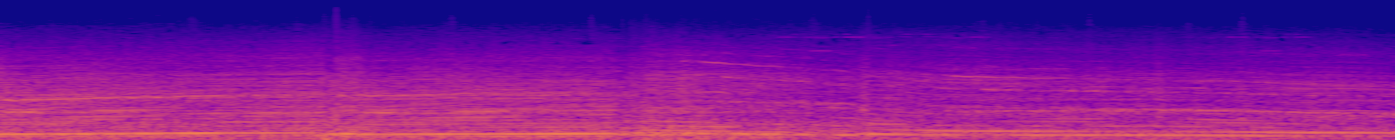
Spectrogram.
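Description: A race car engine revs and roars steadily at close range, with a continuous droning note that shifts pitch slightly over several seconds and no talking.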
